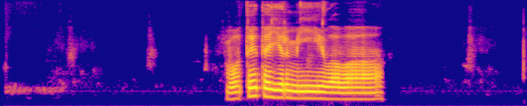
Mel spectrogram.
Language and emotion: Russian, neutral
